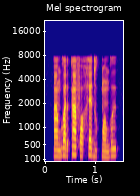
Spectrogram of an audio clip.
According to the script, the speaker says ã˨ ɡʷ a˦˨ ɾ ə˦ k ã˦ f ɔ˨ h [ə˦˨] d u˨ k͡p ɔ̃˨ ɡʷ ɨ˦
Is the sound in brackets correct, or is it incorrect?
incorrect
